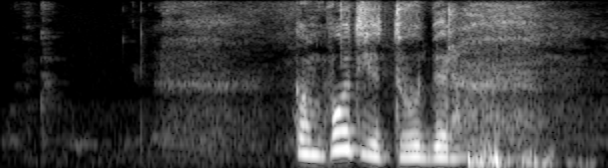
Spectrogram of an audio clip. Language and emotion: Russian, neutral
